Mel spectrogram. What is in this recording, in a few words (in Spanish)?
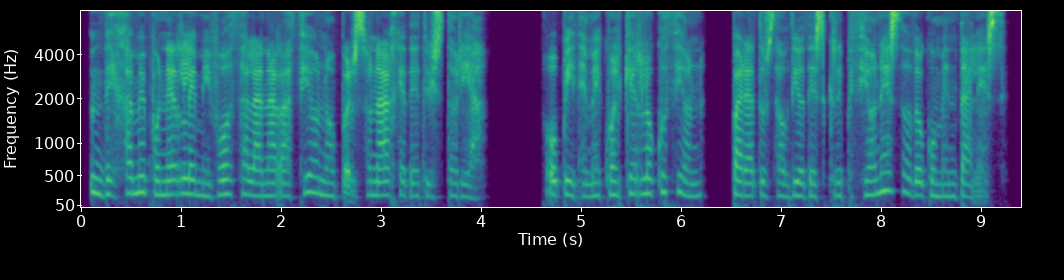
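NARRATIVO CASTELLANO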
